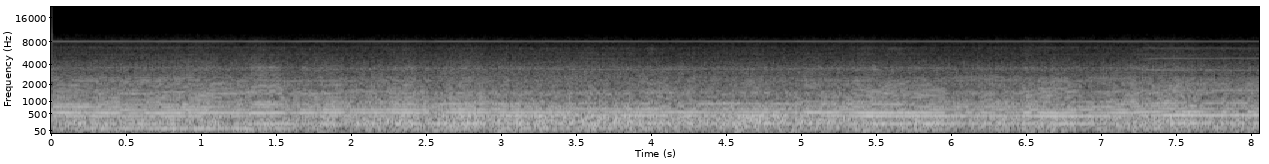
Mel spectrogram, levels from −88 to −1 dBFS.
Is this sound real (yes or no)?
yes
